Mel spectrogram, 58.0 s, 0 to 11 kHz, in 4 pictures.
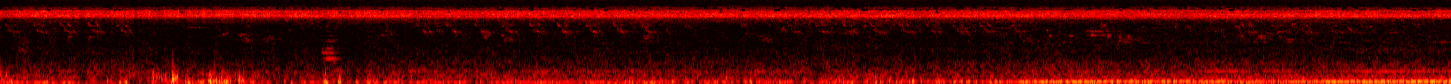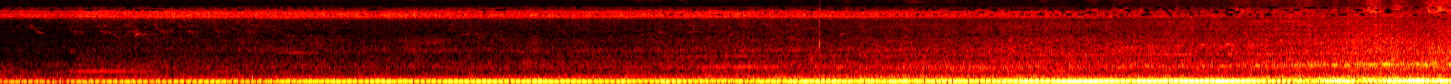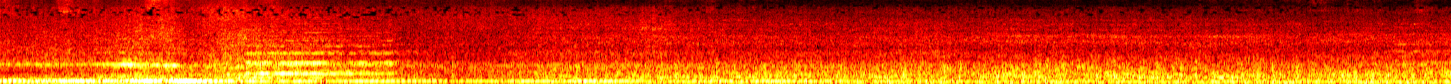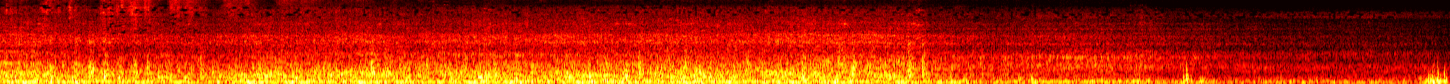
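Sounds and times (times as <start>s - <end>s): high insect buzz: 1.5s - 38.6s
diesel locomotive engine drone: 4.2s - 58.0s.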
